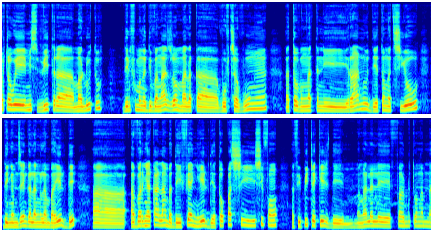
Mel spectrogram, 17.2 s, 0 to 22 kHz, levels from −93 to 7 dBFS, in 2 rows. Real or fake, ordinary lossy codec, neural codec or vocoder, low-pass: real; none; none; none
